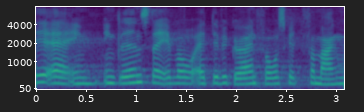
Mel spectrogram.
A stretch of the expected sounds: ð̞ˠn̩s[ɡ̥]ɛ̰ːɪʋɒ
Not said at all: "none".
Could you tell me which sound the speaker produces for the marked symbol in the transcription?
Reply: d̥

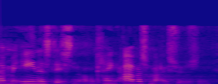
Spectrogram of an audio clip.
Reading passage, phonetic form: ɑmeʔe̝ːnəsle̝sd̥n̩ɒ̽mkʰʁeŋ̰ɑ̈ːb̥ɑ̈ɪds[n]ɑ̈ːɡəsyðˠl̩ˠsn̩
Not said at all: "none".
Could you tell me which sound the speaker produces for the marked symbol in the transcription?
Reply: m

